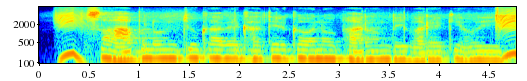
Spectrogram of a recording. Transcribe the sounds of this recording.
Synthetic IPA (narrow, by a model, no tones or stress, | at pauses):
saɦaːbloːnt͡ʃʊkaːʋekʰaːt̪ɪɾkəːnopʰaːɾəmbʱibʱəɾekiɦoi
